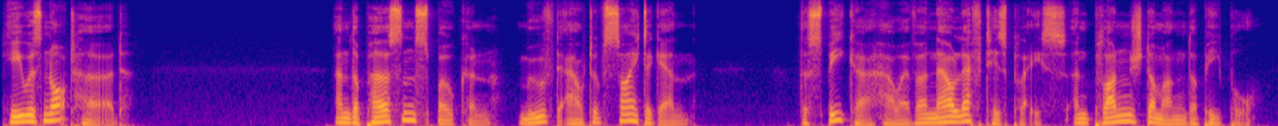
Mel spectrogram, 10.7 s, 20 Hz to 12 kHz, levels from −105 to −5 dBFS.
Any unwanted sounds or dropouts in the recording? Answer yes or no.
no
